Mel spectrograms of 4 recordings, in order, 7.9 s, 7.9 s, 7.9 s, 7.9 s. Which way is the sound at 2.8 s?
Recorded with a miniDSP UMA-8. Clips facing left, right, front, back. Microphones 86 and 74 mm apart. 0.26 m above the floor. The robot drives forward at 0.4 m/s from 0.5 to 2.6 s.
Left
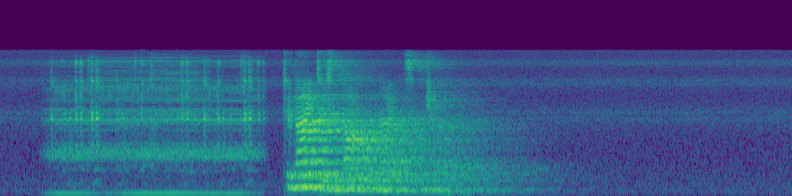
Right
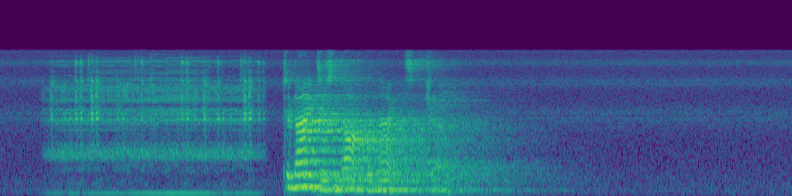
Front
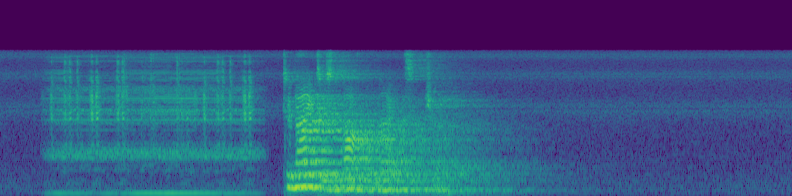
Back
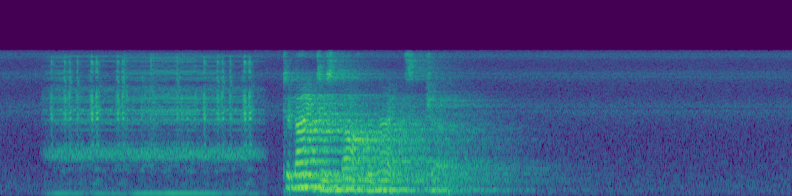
140° right.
